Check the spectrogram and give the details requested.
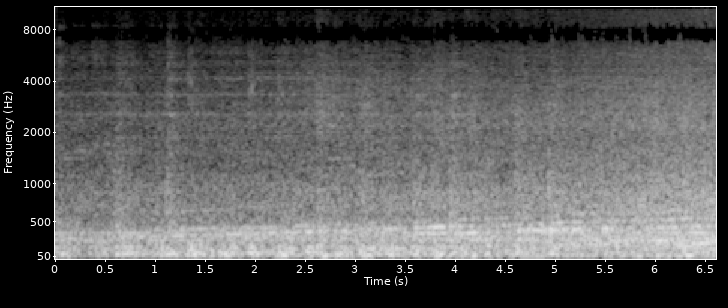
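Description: Shinano Railway 115 series 1000-number electric train pulling out of the station, its cars rolling past with a steady rumble of wheels on rail and a motor hum, growing louder as it gathers speed.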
